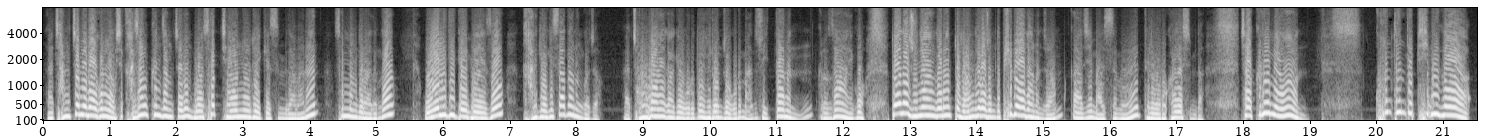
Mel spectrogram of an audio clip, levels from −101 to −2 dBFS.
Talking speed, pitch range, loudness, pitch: 330 characters per minute, 135-205 Hz, -11 LUFS, 165 Hz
